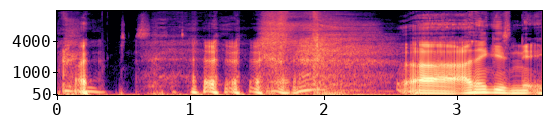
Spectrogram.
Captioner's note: chuckling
